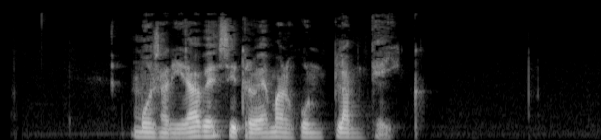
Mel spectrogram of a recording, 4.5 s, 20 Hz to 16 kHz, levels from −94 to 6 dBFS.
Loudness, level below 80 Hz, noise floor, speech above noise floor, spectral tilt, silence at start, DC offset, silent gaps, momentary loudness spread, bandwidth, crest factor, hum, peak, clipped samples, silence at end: -23 LUFS; -66 dBFS; -78 dBFS; 55 dB; -6 dB/octave; 1 s; under 0.1%; none; 13 LU; 10.5 kHz; 24 dB; none; -2 dBFS; under 0.1%; 1.4 s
